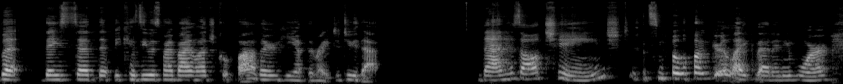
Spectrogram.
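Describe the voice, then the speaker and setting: In an American accent, a woman with an unremarkable speaking voice talks at a moderate pace and fairly high pitch, her pitch varying in an ordinary way while her loudness swings widely. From Pennsylvania, US. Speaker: author and kidnapping survivor. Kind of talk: personal interview testimony.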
